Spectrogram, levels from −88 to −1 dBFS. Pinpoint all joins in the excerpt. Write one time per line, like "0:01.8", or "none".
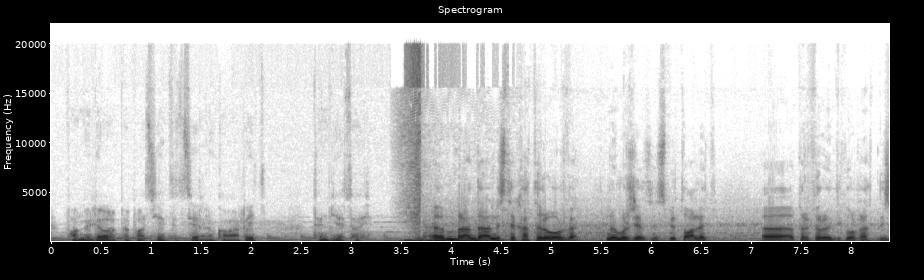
0:03.6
